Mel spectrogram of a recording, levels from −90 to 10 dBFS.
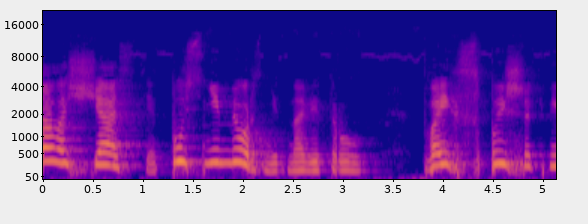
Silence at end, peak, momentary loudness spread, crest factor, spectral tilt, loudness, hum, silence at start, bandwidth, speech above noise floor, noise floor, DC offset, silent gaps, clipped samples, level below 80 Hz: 0 s; -18 dBFS; 13 LU; 16 dB; -6.5 dB/octave; -34 LUFS; none; 0 s; 12 kHz; 33 dB; -67 dBFS; under 0.1%; none; under 0.1%; -74 dBFS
